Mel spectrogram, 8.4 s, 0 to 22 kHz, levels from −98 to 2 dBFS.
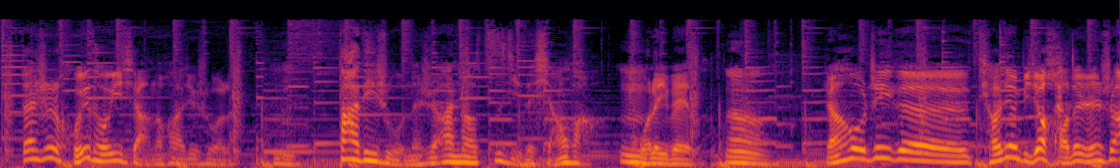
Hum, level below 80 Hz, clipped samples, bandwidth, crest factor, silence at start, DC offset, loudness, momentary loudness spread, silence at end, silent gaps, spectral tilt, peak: none; -48 dBFS; under 0.1%; 13.5 kHz; 20 dB; 0 s; under 0.1%; -28 LUFS; 12 LU; 0 s; none; -6 dB/octave; -8 dBFS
